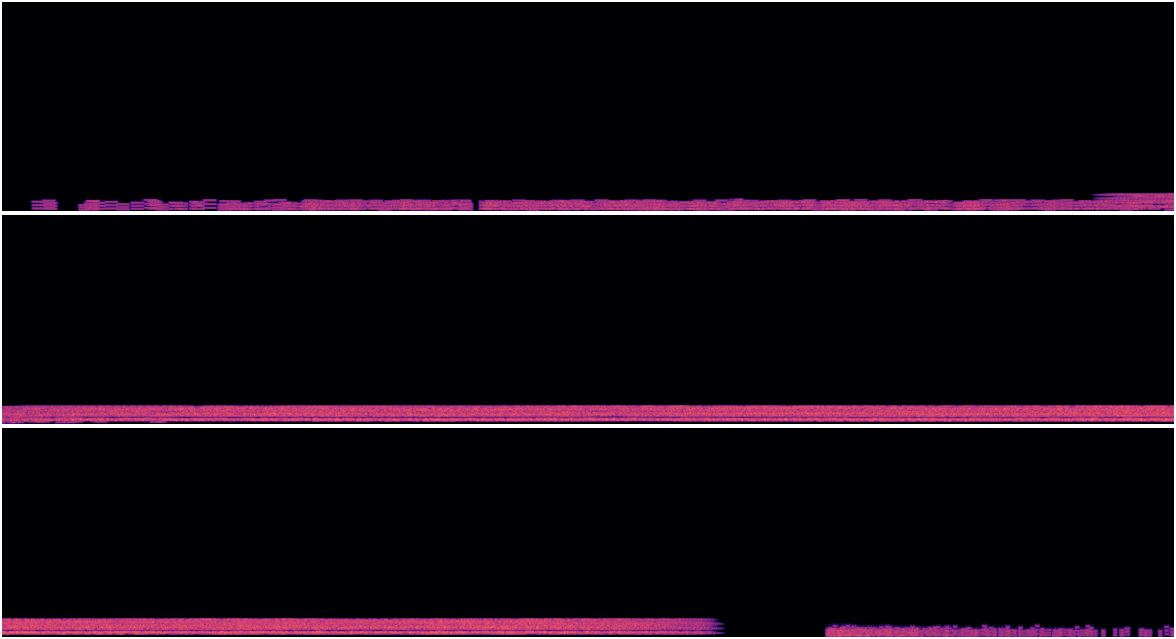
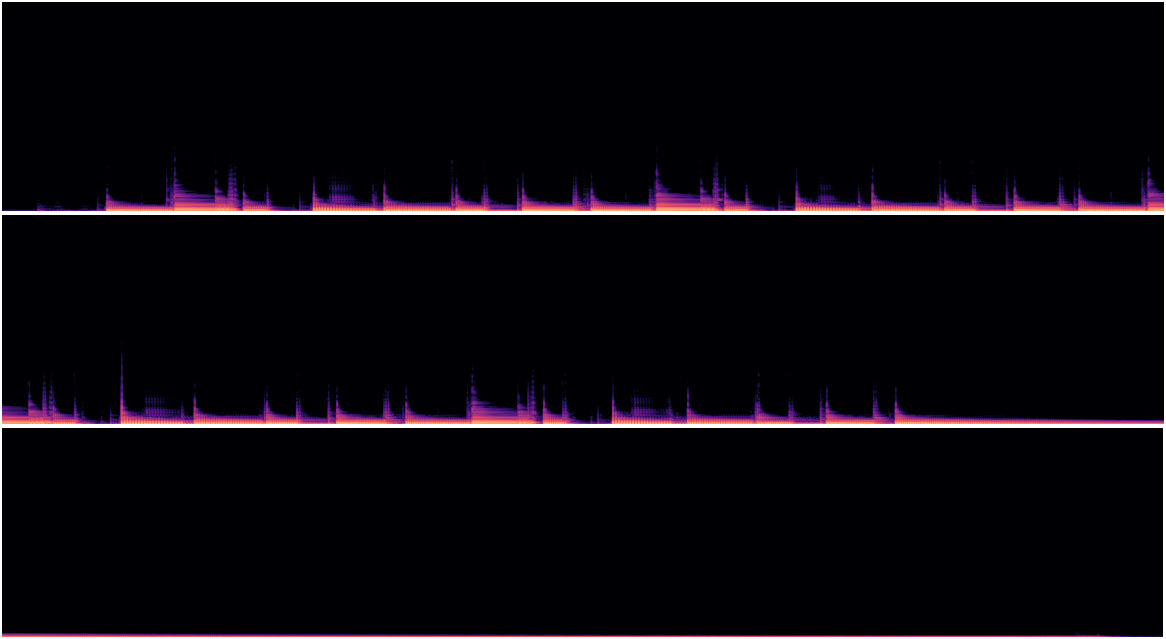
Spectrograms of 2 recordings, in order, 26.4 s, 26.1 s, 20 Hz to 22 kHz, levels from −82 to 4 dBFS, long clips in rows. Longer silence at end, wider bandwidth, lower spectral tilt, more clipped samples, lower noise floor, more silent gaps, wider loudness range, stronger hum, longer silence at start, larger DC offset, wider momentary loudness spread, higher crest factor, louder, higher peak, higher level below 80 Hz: second, 0 s vs 0.45 s; second, 2.1 kHz vs 2.5 kHz; second, 5 dB/octave vs -14 dB/octave; neither; first, under -90 dBFS vs -51 dBFS; first, 0.43-0.55 s, 23.01-23.73 s vs none; second, 11 LU vs 17 LU; neither; second, 0.2 s vs 0.8 s; neither; second, 15 LU vs 20 LU; about the same, 16 dB vs 16 dB; second, -28 LUFS vs -18 LUFS; second, -12 dBFS vs 0 dBFS; second, -80 dBFS vs -22 dBFS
